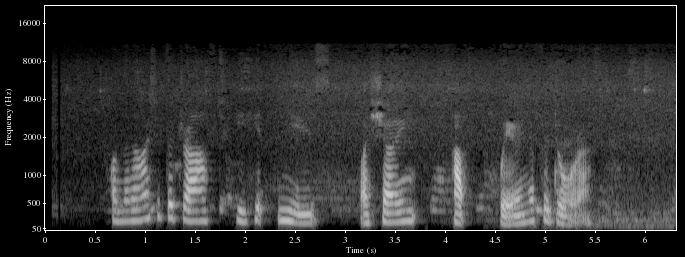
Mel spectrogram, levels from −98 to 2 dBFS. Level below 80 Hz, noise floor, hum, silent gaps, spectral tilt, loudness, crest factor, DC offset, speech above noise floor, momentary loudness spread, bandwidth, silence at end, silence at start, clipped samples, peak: -76 dBFS; -63 dBFS; none; none; -6.5 dB/octave; -30 LUFS; 24 dB; under 0.1%; 34 dB; 23 LU; 11 kHz; 0.05 s; 0.65 s; under 0.1%; -8 dBFS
